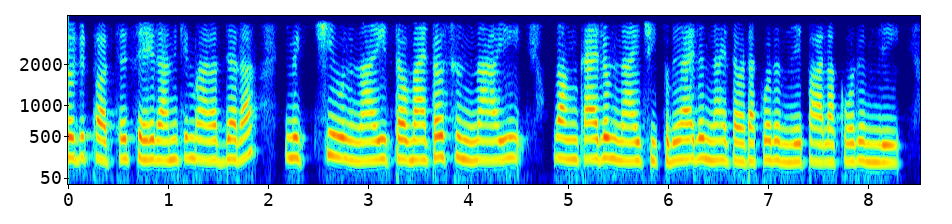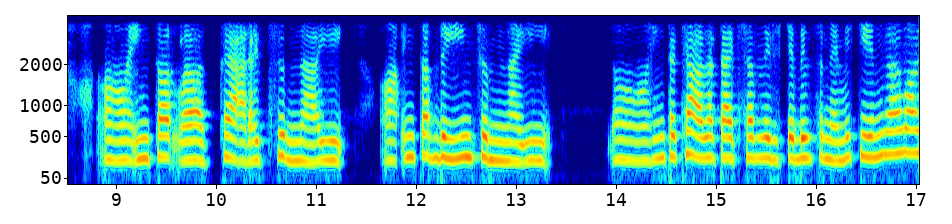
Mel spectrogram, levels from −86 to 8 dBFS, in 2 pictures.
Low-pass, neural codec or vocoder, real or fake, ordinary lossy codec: 3.6 kHz; codec, 16 kHz in and 24 kHz out, 0.6 kbps, FocalCodec, streaming, 2048 codes; fake; none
